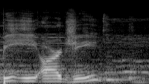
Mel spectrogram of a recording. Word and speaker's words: Berg: So in the German language, Berg, B-E-R-G, or Berg, if they'd say it properly, means hill or mountain.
